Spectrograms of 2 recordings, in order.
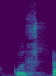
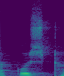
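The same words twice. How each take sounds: First: कुष्ठ ending in a hard "ṭ"; wrong, unaspirated. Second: कुष्ठ ending in breathy "ṭh"; correct, aspirated. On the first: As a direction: say कुष्ठ as "kusṭ", no puff. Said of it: "नहीं होता". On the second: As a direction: say कुष्ठ as "kusṭh", with a puff. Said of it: "होता है". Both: Shown as a demonstration.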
